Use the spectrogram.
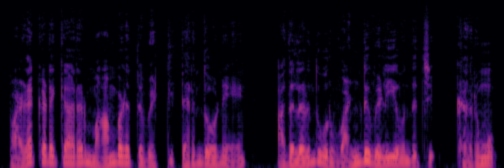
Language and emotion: Tamil, disgusted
